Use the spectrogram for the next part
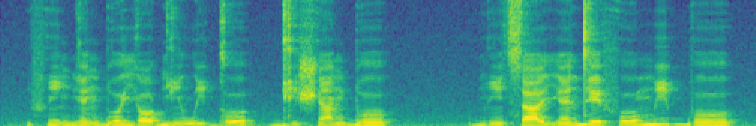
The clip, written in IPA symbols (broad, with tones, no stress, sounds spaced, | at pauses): f ĩ˨ ɡ ɛ̃˨ ɡ͡b o˨ j ɔ˨ ɡ ĩ˨ w i˨ ɡ o˨˦ | ɡ i˨ ʃ ã˨˦ ɡ͡b o˦ | b ĩ˨ s a˨ j ɛ̃˨˦ d e˦˨ f o˨˦ m i˦ b o˦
